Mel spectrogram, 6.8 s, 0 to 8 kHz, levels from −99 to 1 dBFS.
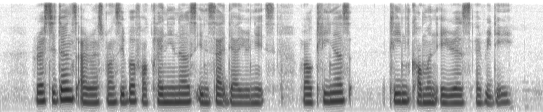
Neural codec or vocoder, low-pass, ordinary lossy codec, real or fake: none; 7.2 kHz; none; real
